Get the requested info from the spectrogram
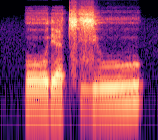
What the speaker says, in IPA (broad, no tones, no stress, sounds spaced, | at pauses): o ɾʲ æ t͡s zʲ u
